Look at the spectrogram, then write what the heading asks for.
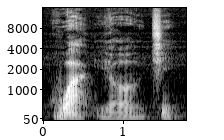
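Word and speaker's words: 化油器: Carburetor is pronounced as hua yo qi, hua yo qi.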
